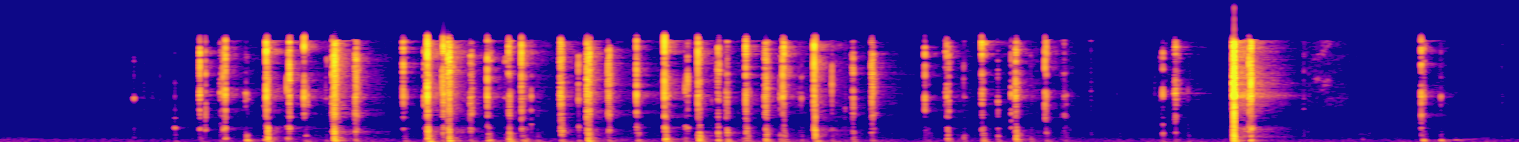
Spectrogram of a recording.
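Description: Typing on a computer keyboard: a quick, uneven run of keystrokes starting about a second in, then one louder key strike about six seconds in and a couple of faint taps near the end.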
